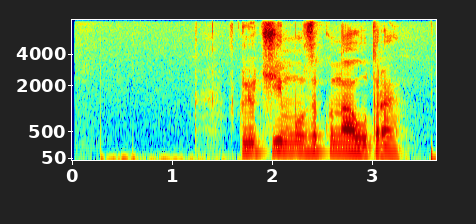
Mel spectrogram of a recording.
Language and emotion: Russian, neutral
